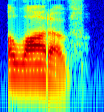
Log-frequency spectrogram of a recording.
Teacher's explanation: I hear these 3 words as one unit. A lot of, with the stress happening on the middle word.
